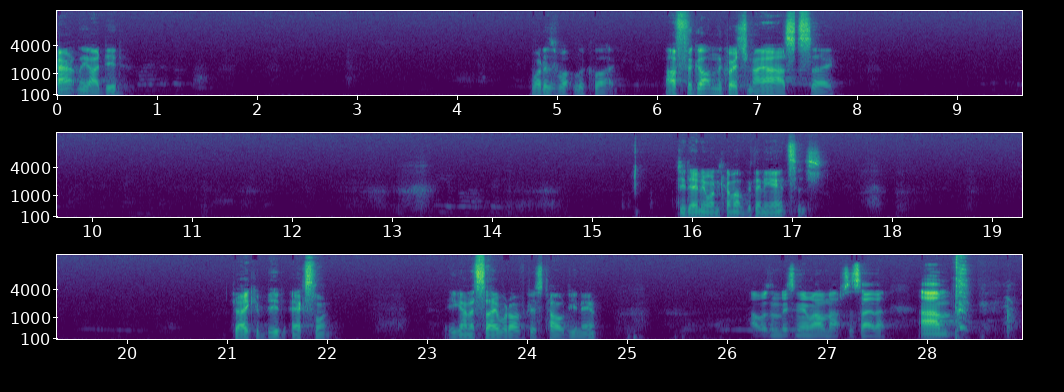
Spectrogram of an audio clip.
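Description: A young man speaks calmly in short bursts with long pauses.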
